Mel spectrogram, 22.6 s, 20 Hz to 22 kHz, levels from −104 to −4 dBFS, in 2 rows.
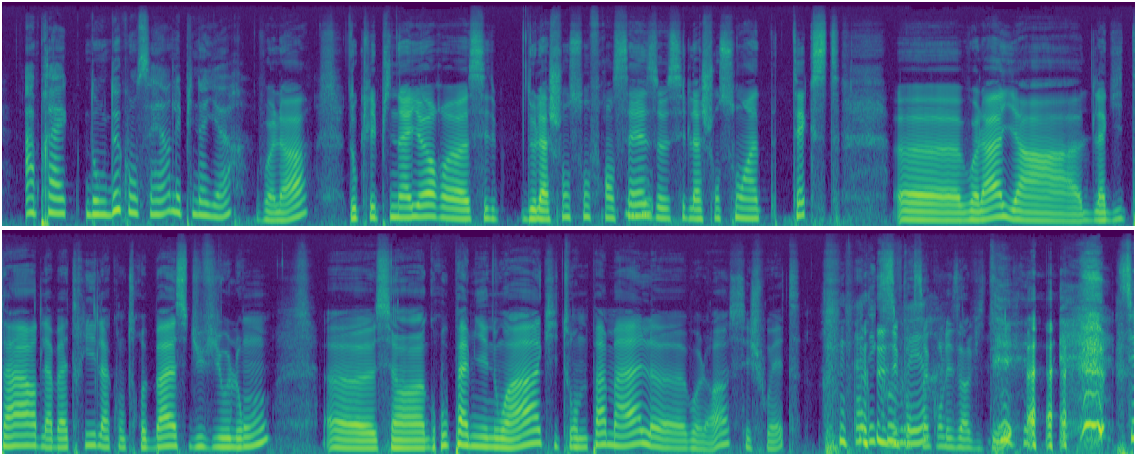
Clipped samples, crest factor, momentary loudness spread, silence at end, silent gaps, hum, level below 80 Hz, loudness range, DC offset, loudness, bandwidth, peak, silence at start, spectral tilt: under 0.1%; 20 dB; 10 LU; 0 s; none; none; -46 dBFS; 4 LU; under 0.1%; -27 LUFS; 18 kHz; -8 dBFS; 0.25 s; -5.5 dB/octave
